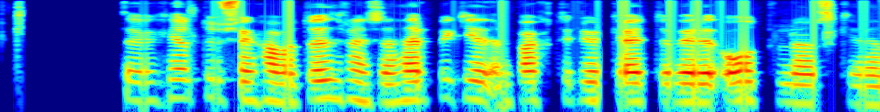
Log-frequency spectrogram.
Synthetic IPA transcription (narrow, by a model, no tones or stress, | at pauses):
θɛɣçɛlt̪ʏsjɛɣɦavat̪œðɾɛjnsaðɦɛɾpɛcɪðɛnpaxt̪ɛɾjʏcaːjt̪ʏvɛːɾɪðʔoːwt̪lɛɣascɛːa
